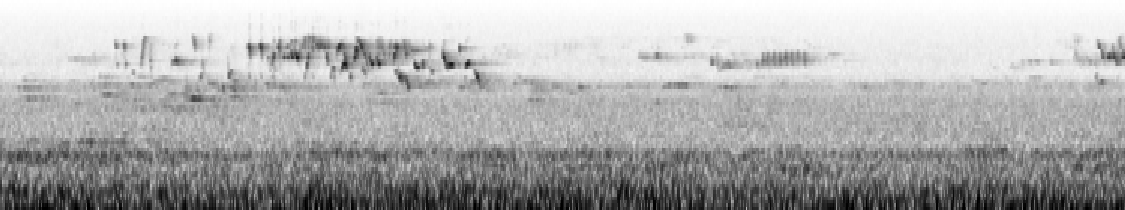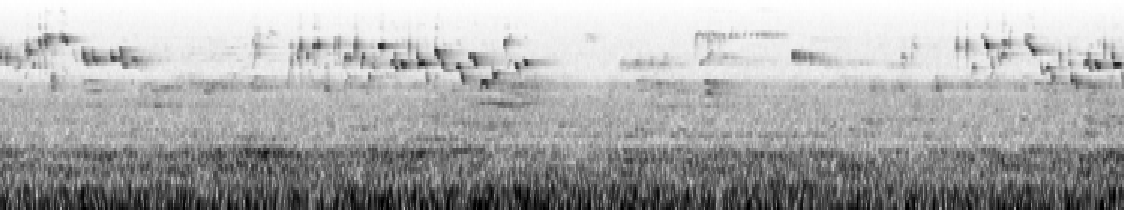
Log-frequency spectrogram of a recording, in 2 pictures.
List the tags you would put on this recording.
Soundscapes > Nature
nature phenological-recording alice-holt-forest field-recording raspberry-pi natural-soundscape soundscape meadow

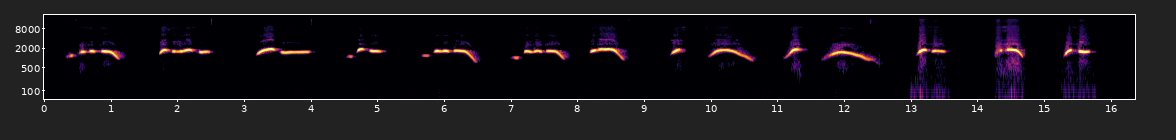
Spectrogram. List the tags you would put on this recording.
Sound effects > Human sounds and actions
attention come coming command country harassment here hey human indecent lips male man mouth rustic sexy sheepdog speech stalk stalking texavery uncool voice whistle whistled whistling wolf wolf-whistle Wolf-whistling

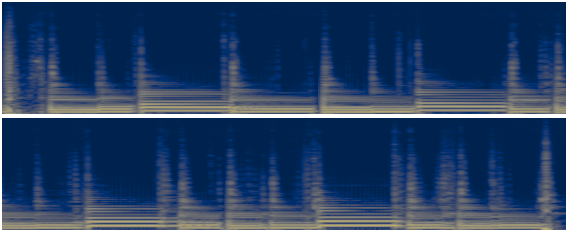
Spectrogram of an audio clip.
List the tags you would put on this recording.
Instrument samples > String
bass charvel electric loop

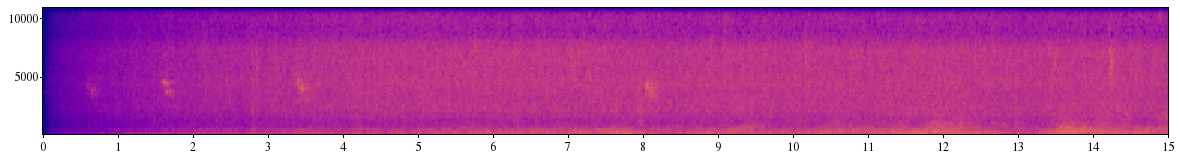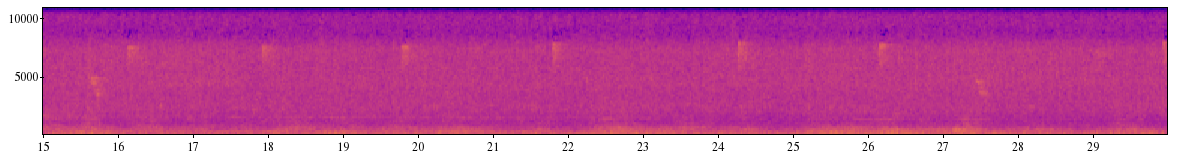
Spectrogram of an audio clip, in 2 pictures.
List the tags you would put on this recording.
Sound effects > Vehicles
above airplane birds by distant field-recording flying ground jet pass pass-by passing Phone-recording trees

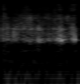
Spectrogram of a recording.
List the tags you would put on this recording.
Sound effects > Other
game interface paper rip scrunch tear ui

